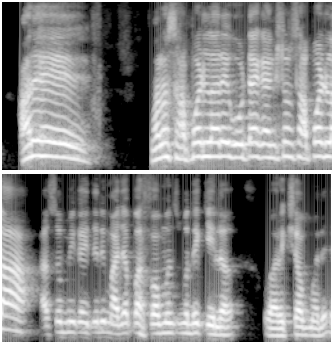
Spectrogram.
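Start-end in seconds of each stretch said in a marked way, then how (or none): 0.2-3.4 acted sudden shout, much higher, slower. Retelling how someone at the workshop suddenly shouted about his performance, retelling a sudden shout. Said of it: "ते अचानक ओरडले".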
